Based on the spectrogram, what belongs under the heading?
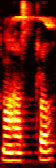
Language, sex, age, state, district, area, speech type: Santali, male, 30-45, West Bengal, Dakshin Dinajpur, rural, spontaneous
